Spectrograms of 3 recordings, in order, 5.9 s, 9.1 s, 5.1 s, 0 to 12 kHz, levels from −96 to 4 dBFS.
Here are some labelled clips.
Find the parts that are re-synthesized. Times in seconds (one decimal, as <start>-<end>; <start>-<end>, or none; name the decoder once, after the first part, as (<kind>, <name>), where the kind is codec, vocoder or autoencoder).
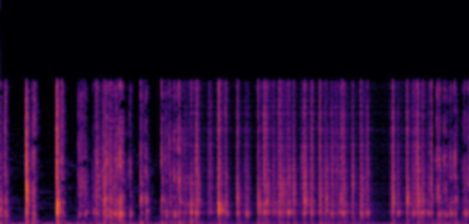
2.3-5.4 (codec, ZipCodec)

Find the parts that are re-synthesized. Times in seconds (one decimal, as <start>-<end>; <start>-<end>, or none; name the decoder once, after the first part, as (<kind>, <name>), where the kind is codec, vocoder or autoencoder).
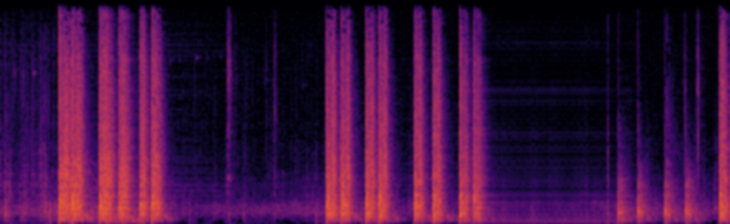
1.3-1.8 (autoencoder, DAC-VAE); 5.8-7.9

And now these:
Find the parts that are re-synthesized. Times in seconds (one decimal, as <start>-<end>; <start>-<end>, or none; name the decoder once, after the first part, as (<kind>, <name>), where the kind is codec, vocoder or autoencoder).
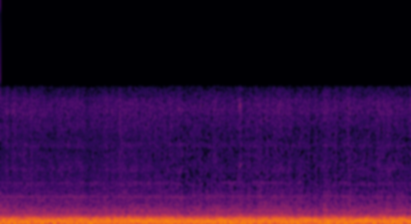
0.0-2.0 (autoencoder, DAC-VAE)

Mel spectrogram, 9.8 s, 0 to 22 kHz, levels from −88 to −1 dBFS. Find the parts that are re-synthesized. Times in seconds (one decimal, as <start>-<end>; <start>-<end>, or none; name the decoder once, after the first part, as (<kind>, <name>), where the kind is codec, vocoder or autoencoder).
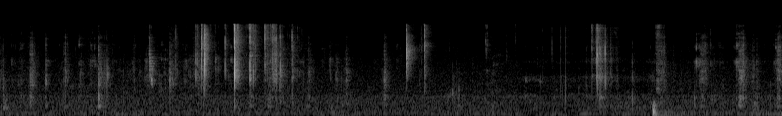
6.5-8.2 (codec, SNAC)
